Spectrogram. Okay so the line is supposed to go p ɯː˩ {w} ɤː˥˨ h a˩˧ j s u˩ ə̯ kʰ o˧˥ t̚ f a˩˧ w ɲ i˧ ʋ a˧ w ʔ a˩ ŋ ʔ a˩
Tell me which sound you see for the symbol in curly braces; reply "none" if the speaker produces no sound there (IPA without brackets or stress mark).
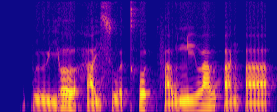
j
